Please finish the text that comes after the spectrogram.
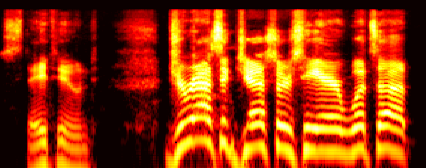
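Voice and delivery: ordinary talk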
